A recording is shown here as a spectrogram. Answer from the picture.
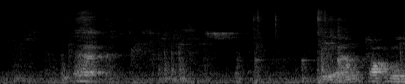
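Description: An indistinct person's voice, heard briefly about a second in and again more loudly near the end, with a few faint knocks in between.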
